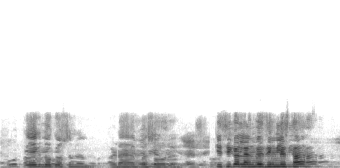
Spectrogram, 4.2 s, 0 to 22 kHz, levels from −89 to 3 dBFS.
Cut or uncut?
cut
